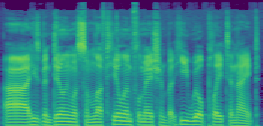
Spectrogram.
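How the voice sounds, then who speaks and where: A low-pitched man with a bright, forceful edge hosts a sports radio show from the studio. He talks briskly, steering the segments and rattling off news and injury reports. The sound is dry and close on a studio microphone. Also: fairly even intonation, clear, resonant tone, no room sound.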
